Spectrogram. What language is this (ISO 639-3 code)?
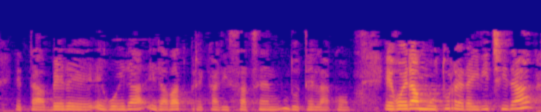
eus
